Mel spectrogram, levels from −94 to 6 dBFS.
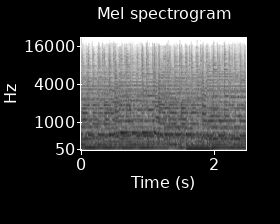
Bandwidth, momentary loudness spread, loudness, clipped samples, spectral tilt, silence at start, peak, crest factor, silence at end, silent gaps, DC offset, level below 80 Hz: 15 kHz; 1 LU; -14 LUFS; under 0.1%; -6 dB/octave; 0 s; -2 dBFS; 12 dB; 0 s; none; under 0.1%; -24 dBFS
